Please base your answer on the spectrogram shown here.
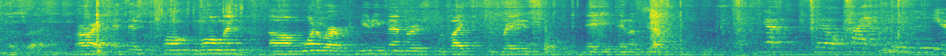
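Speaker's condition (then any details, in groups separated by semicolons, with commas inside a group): No condition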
